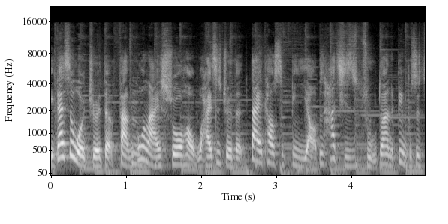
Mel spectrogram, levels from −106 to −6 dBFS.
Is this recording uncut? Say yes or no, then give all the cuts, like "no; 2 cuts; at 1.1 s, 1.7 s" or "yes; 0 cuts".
no; 1 cut; at 3.6 s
